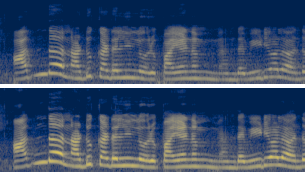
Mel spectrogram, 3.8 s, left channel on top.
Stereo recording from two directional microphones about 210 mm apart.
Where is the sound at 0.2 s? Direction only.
20° right (ahead or behind).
